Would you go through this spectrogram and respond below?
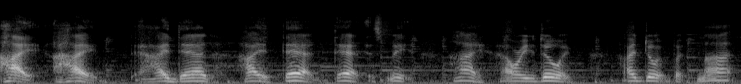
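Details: Person with aphasia in an intensive aphasia program, speaking with nonfluent, repetitive, limited phrases; aphasia here is described as language loss typically from neurological injury such as stroke.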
